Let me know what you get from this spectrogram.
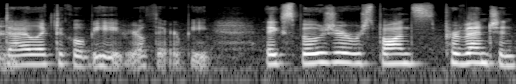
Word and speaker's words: dialectical: I say dialectable. Can you help me out? – Oh, I mean, you're not terribly off, just dialectical.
